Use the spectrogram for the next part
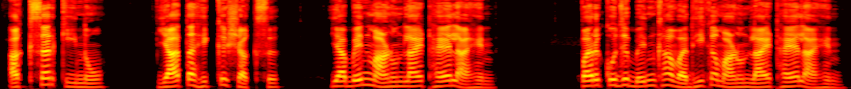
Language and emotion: Sindhi, neutral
